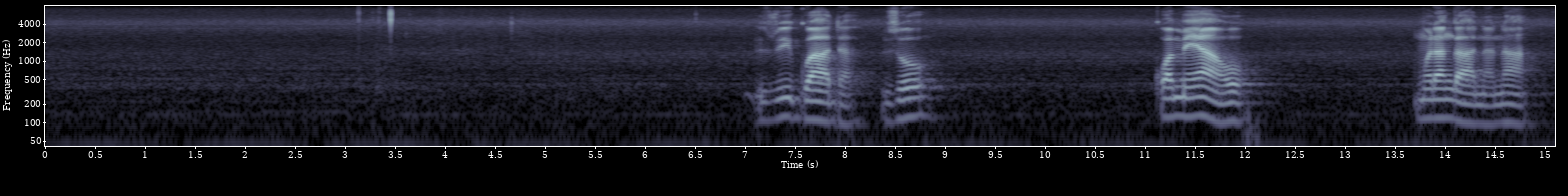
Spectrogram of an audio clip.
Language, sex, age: Venda, male, 25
